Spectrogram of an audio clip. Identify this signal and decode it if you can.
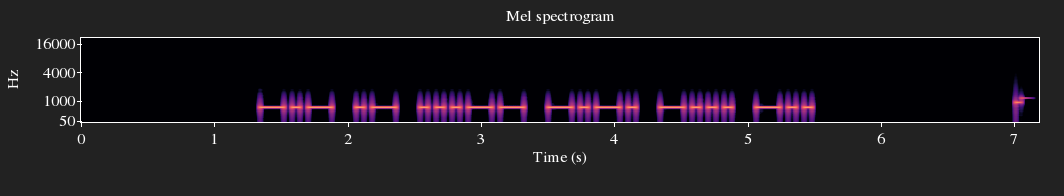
Morse code, heard as a keyed tone, about 20 wpm, 700 Hz. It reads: KA3CBD
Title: USA Call Signs Repeated 3x 20wpm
